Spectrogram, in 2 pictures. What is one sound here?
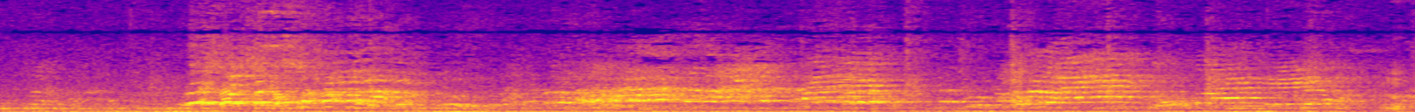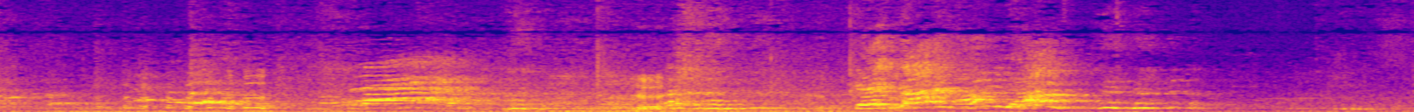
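Children shout and chatter excitedly nearby.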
